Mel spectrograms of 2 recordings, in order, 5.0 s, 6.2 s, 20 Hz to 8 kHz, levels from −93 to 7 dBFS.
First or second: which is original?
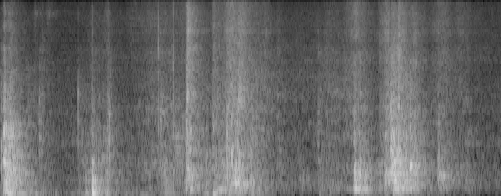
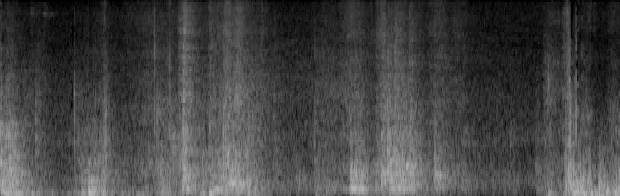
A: second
